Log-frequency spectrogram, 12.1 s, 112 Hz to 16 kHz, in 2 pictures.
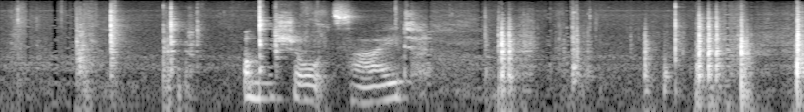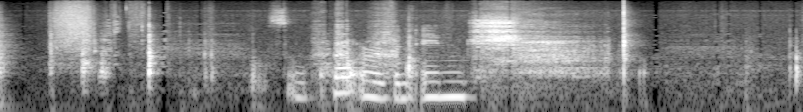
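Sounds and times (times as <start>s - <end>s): plastic board knocking and clattering: 3.8s - 6.2s.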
